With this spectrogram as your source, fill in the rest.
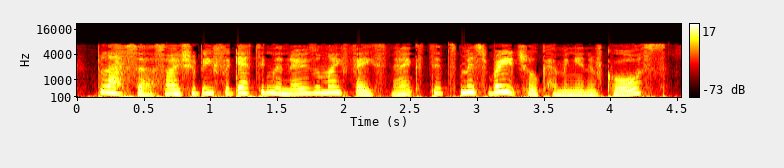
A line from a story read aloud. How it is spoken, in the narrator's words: she gave a short laugh, and said in her ordinary tone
